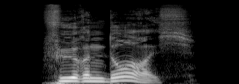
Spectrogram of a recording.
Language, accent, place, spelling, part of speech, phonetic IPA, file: German, Germany, Berlin, führen durch, verb, [ˌfyːʁən ˈdʊʁç], De-führen durch.ogg
- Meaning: first/third-person plural subjunctive II of durchfahren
